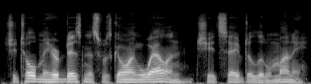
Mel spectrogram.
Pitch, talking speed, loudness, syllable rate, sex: 105 Hz, 290 wpm, -17 LUFS, 6.6 syllables/s, male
